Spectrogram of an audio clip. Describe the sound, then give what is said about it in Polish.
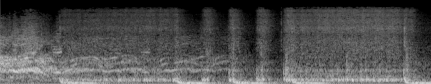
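People chip at the Berlin Wall with hammers and other tools. Irregular sharp knocks and thuds land a few at a time over a constant crowd murmur. “Dźwięk, który państwo słyszą, rozbrzmiewa wzdłuż całego muru berlińskiego. To ludzie przy pomocy młotków i innych narzędzi.”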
